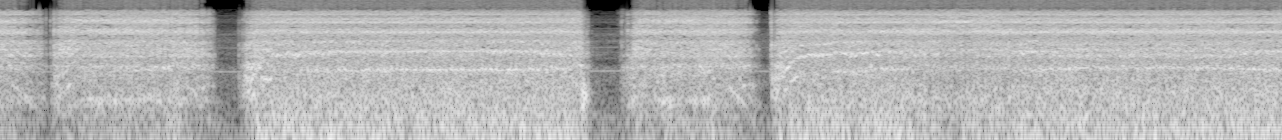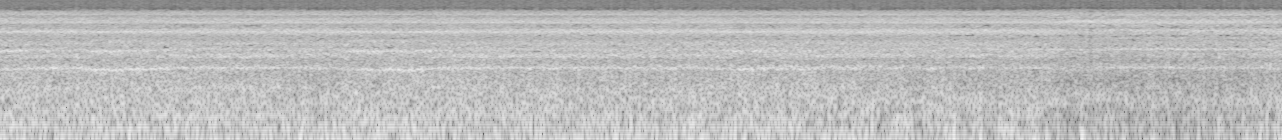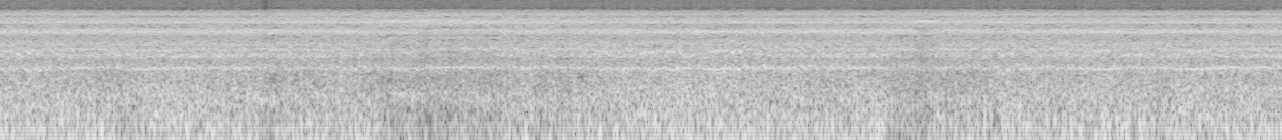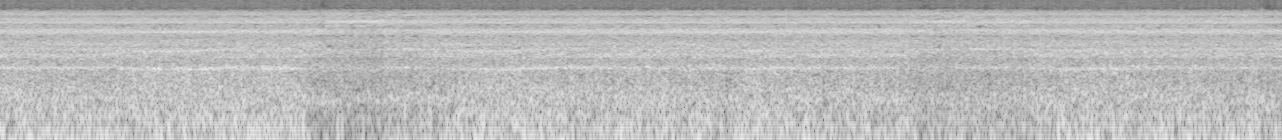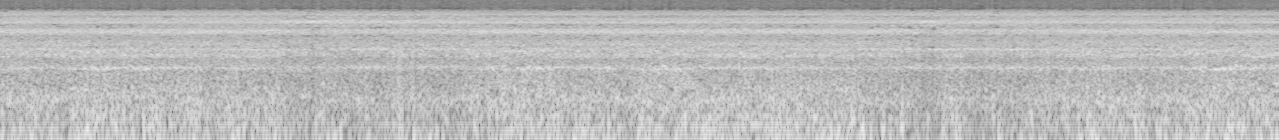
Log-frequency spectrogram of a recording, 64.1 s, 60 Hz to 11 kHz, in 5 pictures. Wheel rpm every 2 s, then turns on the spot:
110, 140, 190, 90, 190, 230, 220, 230, 220, 230, 230, 230, 230, 230, 230, 230, 230, 230, 230, 230, 220, 220, 230, 230, 230, 230, 230, 230, 230, 230, 230, 230.
none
